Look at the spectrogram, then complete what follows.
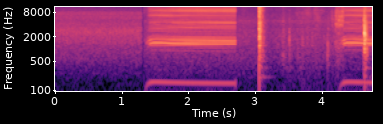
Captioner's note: phone vibrating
